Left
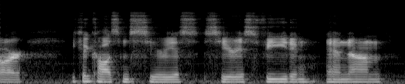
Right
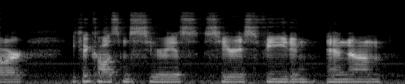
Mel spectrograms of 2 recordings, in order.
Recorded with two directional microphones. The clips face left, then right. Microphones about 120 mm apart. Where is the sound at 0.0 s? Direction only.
40° left (ahead or behind).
